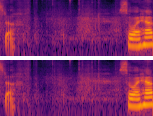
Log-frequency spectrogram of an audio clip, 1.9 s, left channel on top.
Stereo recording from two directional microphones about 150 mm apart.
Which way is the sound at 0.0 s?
20° right (ahead or behind).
